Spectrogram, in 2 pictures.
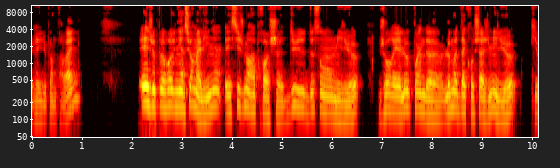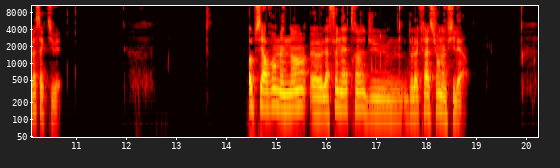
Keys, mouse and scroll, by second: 0.4 click, 0.7-1.4 scroll down 1, 1.5-2.2 scroll up 1, 7.0-7.6 scroll up 1, 9.9-10.6 scroll down 2, 10.8 click.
